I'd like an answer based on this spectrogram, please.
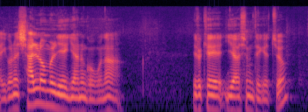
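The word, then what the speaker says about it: שָׁלוֹם: 단어는 헬라어로 보면 에이레네 이렇게 이야기하고 또 히브리어로는 샬롬 이렇게 발음을 합니다 귀에 익숙하시죠 네 개혁 한글판 성경에서는이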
